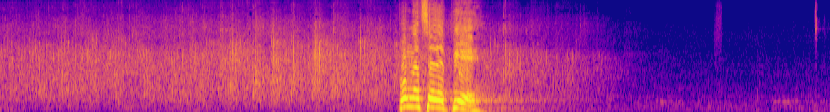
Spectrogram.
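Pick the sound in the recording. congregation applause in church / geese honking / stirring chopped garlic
congregation applause in church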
